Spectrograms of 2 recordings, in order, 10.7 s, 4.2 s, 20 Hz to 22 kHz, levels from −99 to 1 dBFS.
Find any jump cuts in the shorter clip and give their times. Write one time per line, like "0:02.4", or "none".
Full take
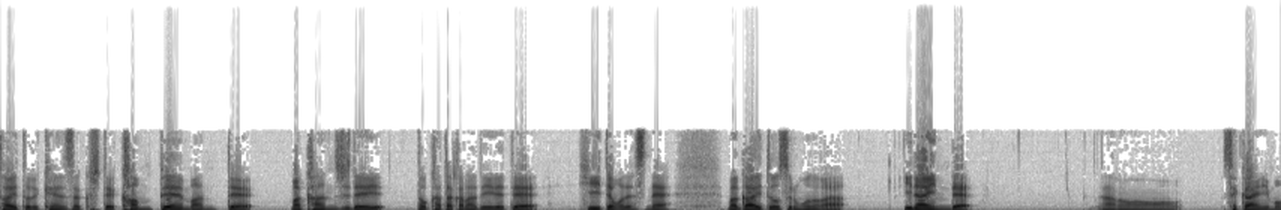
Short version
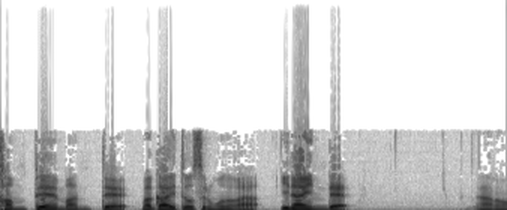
0:01.2
0:02.3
